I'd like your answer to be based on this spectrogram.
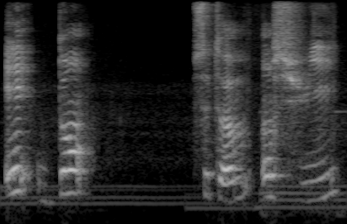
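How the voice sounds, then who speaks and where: A woman's voice: high voice, drawn-out words, a bit bright. A young woman chatting casually about books she has read, self-mocking and stumbling over foreign names. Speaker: book vlogger.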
